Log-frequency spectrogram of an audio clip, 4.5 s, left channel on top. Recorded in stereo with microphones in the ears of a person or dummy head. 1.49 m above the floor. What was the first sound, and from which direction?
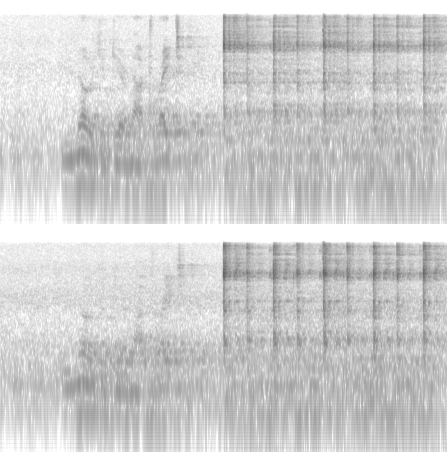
A man speaking, 75° left (ahead or behind).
